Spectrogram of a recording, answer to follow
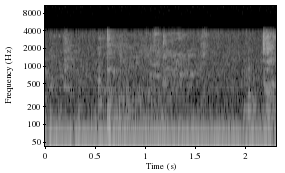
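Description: A few irregular sharp knocks from five-a-side football play on artificial turf, a ball being kicked and players' footsteps, over a steady hiss from a low-quality camera microphone.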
